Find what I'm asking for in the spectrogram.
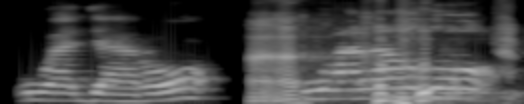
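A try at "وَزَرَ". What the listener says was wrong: Bu, orang Sunda mah wajaro. Itu zainya tuh Bu rapuh. Ini Bu, dangukeun. Wazaro zaitun. Wazaro rapuh.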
